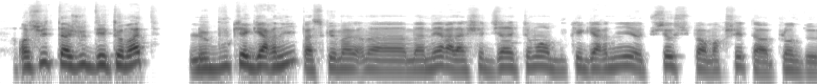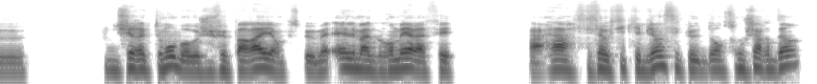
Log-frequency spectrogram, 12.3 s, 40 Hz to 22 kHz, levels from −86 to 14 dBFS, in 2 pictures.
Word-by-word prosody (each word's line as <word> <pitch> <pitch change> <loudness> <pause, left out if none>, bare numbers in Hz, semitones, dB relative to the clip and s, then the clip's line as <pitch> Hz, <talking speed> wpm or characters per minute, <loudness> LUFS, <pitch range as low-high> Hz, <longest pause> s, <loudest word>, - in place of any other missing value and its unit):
Ensuite, 190 +6 +2
tu 180 - +8
ajoutes 165 0 +5
des 175 +1 +4
tomates, 190 +6 +5 0.2
le 130 +2 0
bouquet 160 +5 +3
garni, 160 +6 +5
parce 125 - -2
que 140 - -4
ma 135 -1 -2
ma 120 -2 -2
ma 125 +1 -3
mère, 150 +3 0
elle - - +3
achète 125 +1 -6
directement 150 +4 -2
un - - -3
bouquet 125 +4 -8
garni. 140 +4 -2
Heu, 130 - -3
tu - - -17
sais, - - 0
au - - +2
supermarché, 125 +2 -5
tu - - -7
as 105 - 0
plein 125 -2 -6
de 105 -2 -9 0.6
directement. 130 +5 -1
Bon, 110 -4 0
je 110 -1 -6
fais 120 - -5
pareil 130 +5 +5
parce 105 - -9
qu'elle, 115 +5 -1
ma 125 -2 +3
grand-mère, 125 +5 +3
elle 110 - +3
fait, 110 -1 -5 0.6
ah, 100 - +1
ah 125 -3 +3
c'est - - -16
ça 135 - 0
aussi 120 +2 -5
qui 120 - -7
est - - -4
bien, 150 +7 0
c'est 135 -5 -12
que 125 - -6
dans 120 +2 -5
son 130 +2 -8
jardin 145 +6 -2
130 Hz, 260 wpm, -23 LUFS, 120-155 Hz, 0.6 s, tu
